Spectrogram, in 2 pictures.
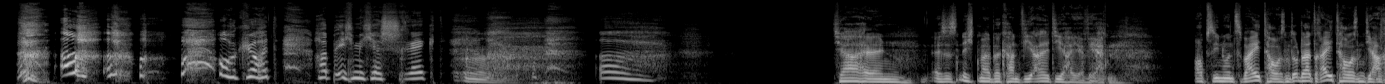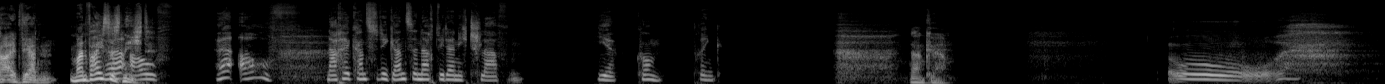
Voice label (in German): Synchron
